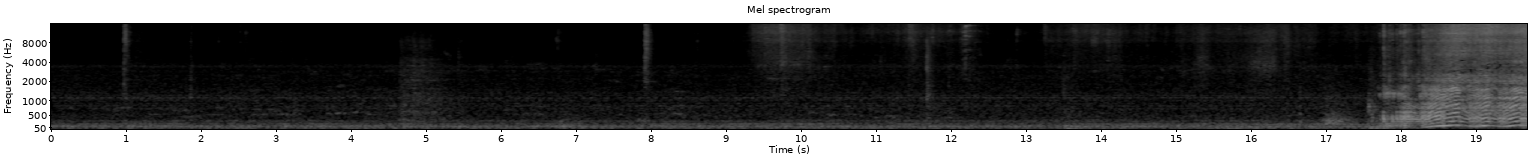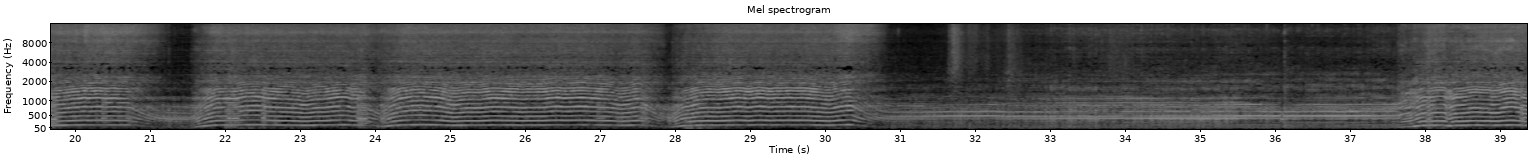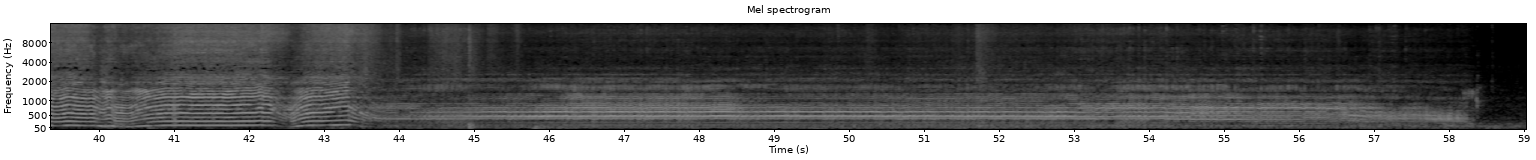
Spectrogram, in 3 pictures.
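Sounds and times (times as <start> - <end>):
chainsaw cutting wood: 17.5 - 58.6.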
